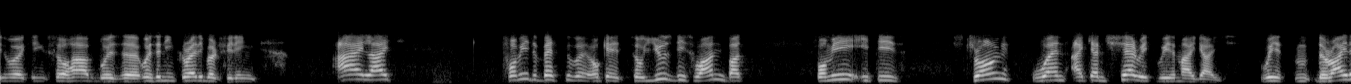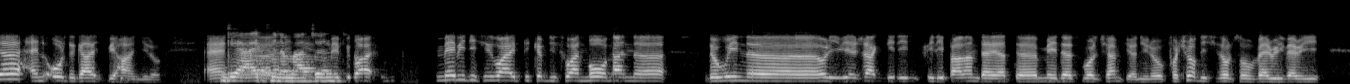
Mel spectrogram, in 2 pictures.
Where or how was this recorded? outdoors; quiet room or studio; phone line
phone line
